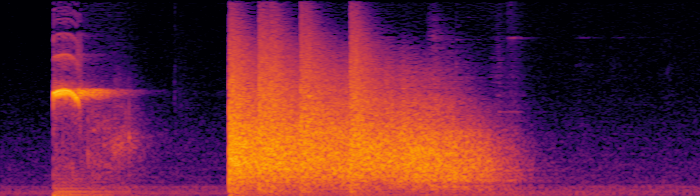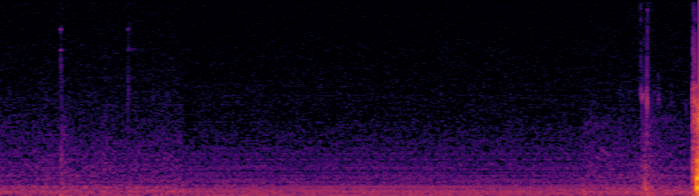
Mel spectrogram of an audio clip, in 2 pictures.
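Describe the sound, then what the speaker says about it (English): Two handgun shots fired during a low light shooting drill, a brief sharp report followed by a second longer, louder blast that rings out before fading into quiet. "Two shots, gentlemen."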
